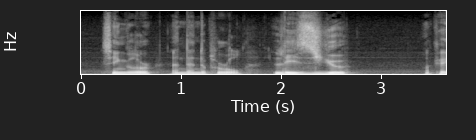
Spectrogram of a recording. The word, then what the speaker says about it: les yeux: Okay, so l'œil, singular, and then the plural, les yeux. Okay, you make this liaison between the two, les yeux. Okay, final X not pronounced, les yeux.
